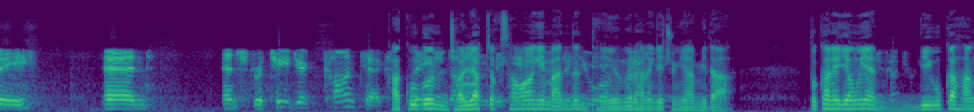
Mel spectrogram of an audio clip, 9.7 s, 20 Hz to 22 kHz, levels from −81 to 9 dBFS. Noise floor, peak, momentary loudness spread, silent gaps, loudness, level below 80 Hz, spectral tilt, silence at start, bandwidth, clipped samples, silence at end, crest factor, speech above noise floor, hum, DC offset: -56 dBFS; 0 dBFS; 10 LU; none; -20 LUFS; -52 dBFS; -5 dB/octave; 0 s; 15 kHz; under 0.1%; 0 s; 20 dB; 36 dB; none; under 0.1%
